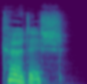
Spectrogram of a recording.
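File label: "kurdish", British English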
